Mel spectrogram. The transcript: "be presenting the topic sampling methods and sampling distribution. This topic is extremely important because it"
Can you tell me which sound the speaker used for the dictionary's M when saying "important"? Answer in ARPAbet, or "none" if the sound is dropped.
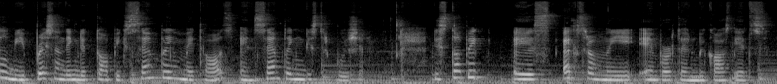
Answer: M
